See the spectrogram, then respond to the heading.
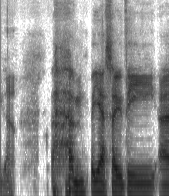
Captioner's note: chuckles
